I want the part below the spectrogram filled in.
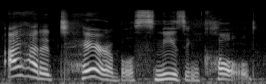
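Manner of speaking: ordinary delivery, nothing marked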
